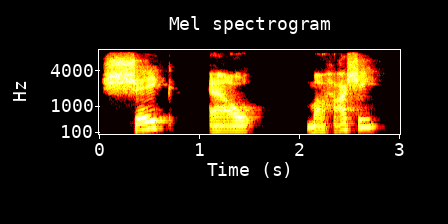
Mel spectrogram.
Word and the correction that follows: Sheikh al-Mahshi: Meshi. Yeah. That's a favorite. That's my favorite. It's called Sheikh al-Mahshi. – I knew I mispronounced it here.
